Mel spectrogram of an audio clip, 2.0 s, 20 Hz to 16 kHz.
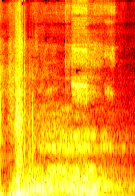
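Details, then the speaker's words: Renault Mégane 1 rear wheel, drum-mounted bearing, wheel spun by hand: thump then low droning "ouh" hum fading as it slows, beyond normal brake lining rub; bearing dead though no play, other side only slightly singing, to be replaced. "Par contre lui il est vraiment mort. Alors il est pas mort au point d'avoir du jeu en haut et en bas, tu vois, mais par contre quand je fais tourner, alors je sais pas si tu vas l'entendre, tu vois, ça fait ouh comme"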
